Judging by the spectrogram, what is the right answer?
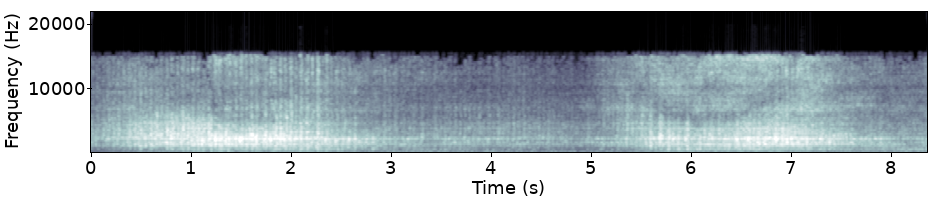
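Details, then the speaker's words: Mercury Classic 50hp two-stroke outboard after stator, trigger and new power pack install, finally running after starting fluid: busy burble that swells and eases, steady firing without misses or knocks. Normal running, owner says it's pretty good. "seems like it's gonna run though all right almost oh yeah that thing's pretty good"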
